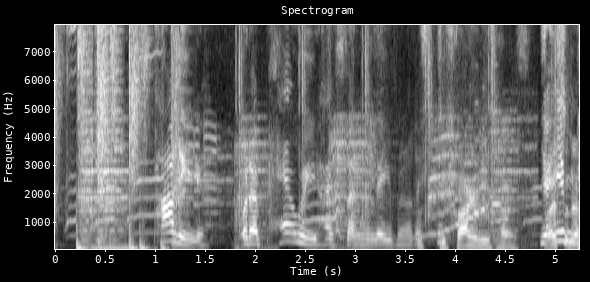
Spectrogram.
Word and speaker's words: Päri: "Pari" or "Päri" is the name of your label, isn't it? Yes, that's the question. Do you know what it stands for? Because you pronounce it "Päri".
